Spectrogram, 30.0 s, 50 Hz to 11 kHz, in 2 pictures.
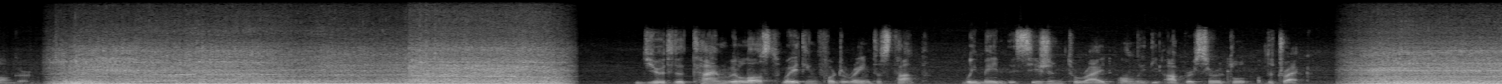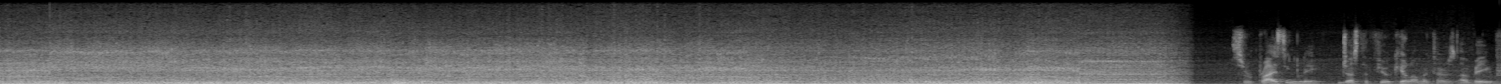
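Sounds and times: wind noise: 0.4 - 4.8, 13.5 - 27.0
motorcycle engine hum: 0.4 - 6.3, 13.4 - 30.0
tyres on wet gravel: 15.6 - 26.3.

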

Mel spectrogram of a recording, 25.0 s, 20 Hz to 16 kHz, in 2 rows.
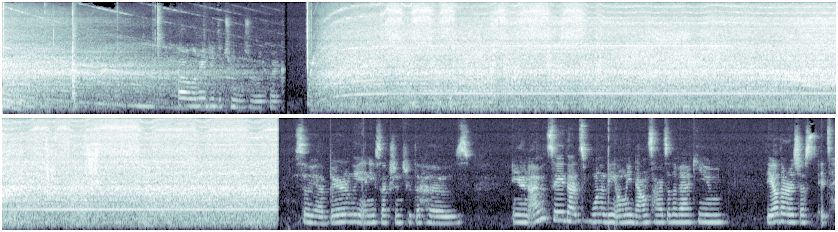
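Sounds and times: vacuum cleaner motor whining: 0.0 - 16.7.

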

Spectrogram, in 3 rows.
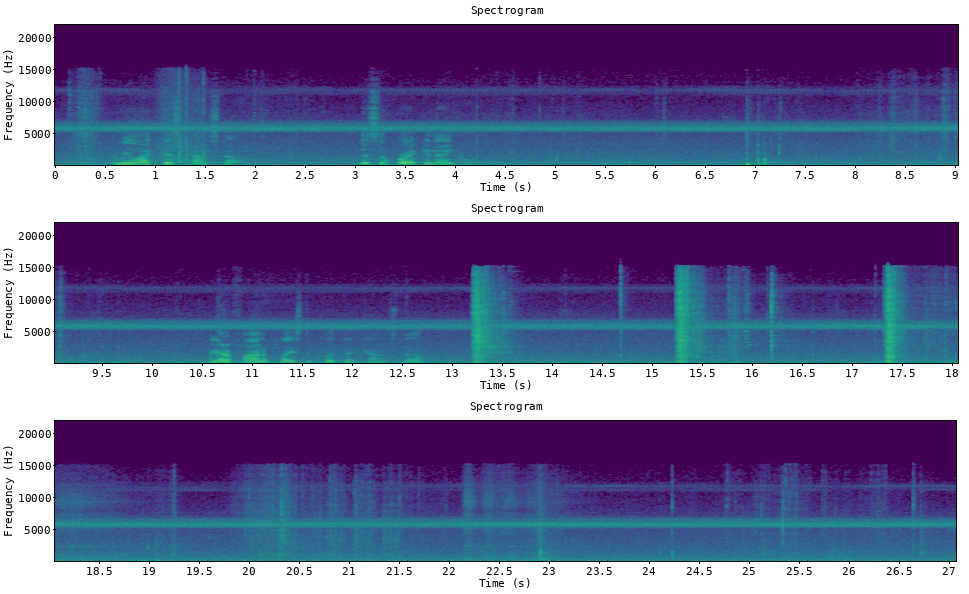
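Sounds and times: crickets chirring: 0.0 - 27.0
tool thudding on ground: 6.9 - 7.3, 13.2 - 13.7, 15.2 - 16.0.

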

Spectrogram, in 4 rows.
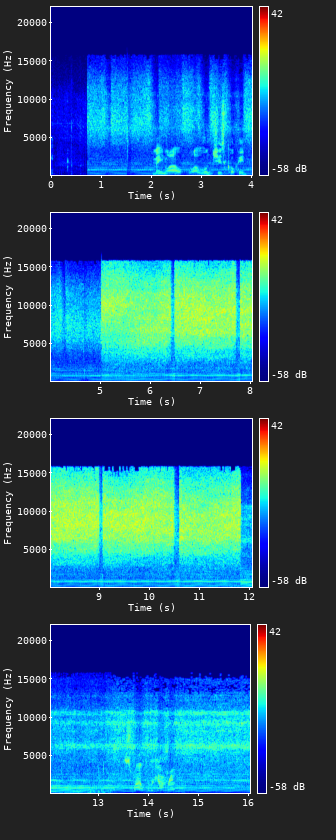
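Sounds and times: paint spray gun hissing: 0.7 - 11.9.

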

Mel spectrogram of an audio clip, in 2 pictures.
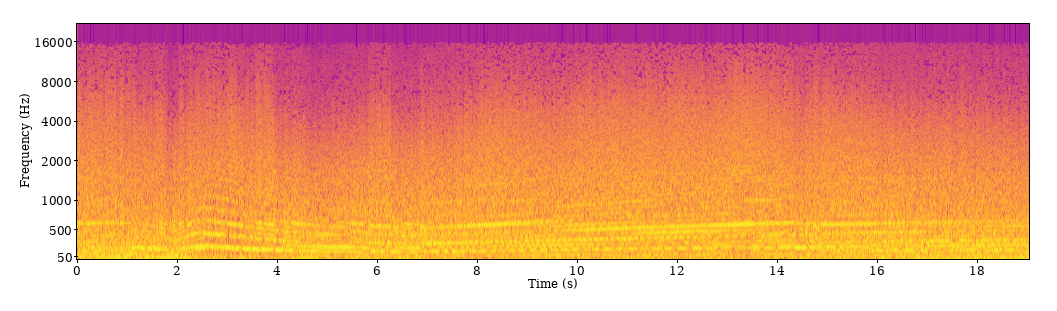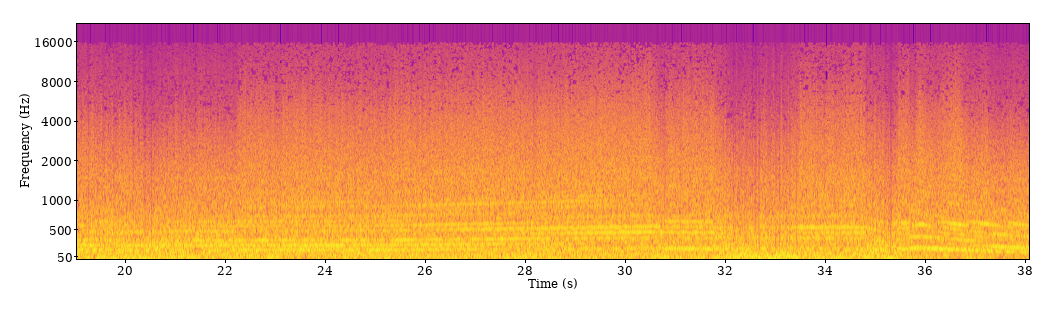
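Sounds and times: race car engine at high revs: 0.0 - 38.0
wind rush: 0.0 - 38.0.

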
